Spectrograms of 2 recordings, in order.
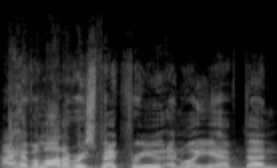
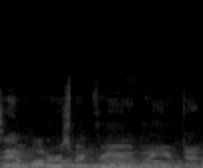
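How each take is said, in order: First: It is said louder than before. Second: It is said at normal, softer volume.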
